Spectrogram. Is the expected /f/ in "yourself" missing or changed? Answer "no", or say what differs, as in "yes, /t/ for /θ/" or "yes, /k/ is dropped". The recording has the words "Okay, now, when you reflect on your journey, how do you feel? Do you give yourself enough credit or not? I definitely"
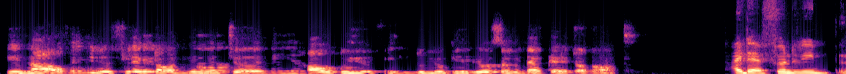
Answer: yes, /f/ is dropped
